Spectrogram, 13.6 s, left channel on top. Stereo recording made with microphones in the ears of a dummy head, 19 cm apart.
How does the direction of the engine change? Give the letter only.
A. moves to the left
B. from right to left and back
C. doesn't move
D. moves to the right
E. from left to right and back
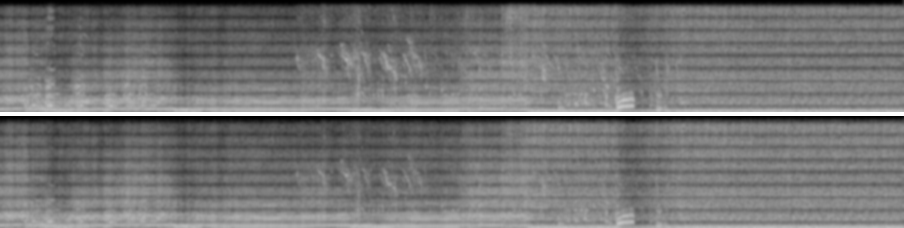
C.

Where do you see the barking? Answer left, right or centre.
left.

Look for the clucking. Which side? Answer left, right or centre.
left.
